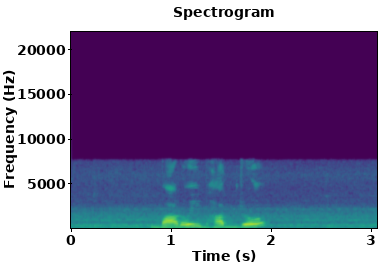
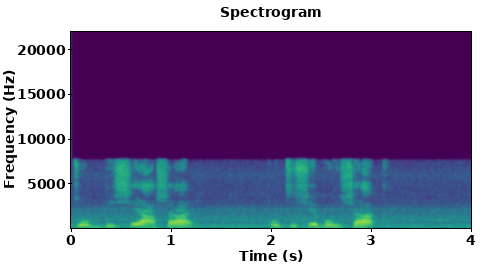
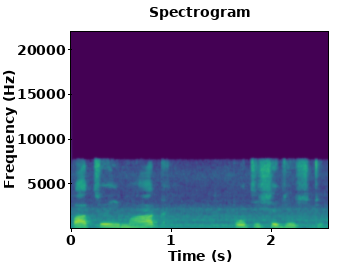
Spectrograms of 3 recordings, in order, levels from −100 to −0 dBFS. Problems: none marked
